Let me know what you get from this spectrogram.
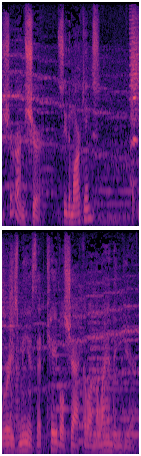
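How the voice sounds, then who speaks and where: An actor playing an earnest, edgy young rebel hero in a space opera audio drama, slightly impatient. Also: male voice, on the low side, moderate pace, over music, natural voice. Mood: concerned.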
